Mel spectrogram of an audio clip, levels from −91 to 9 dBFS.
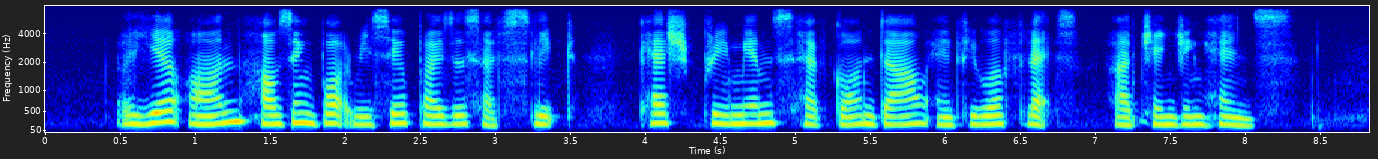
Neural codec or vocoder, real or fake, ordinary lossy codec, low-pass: codec, 16 kHz, 6 kbps, DAC; fake; none; 7.2 kHz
